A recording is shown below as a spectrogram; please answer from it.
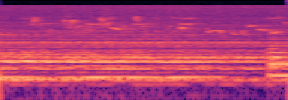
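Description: Ambient meditation music: a ringing bell-like chord held and slowly fading, with birds chirping faintly and high above it.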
